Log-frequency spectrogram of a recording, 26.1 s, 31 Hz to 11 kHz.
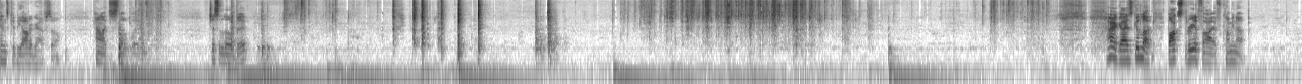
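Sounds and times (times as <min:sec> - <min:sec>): wrapping crinkling and tearing: 0:05.6 - 0:06.7, 0:12.3 - 0:17.6, 0:19.4 - 0:21.6.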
